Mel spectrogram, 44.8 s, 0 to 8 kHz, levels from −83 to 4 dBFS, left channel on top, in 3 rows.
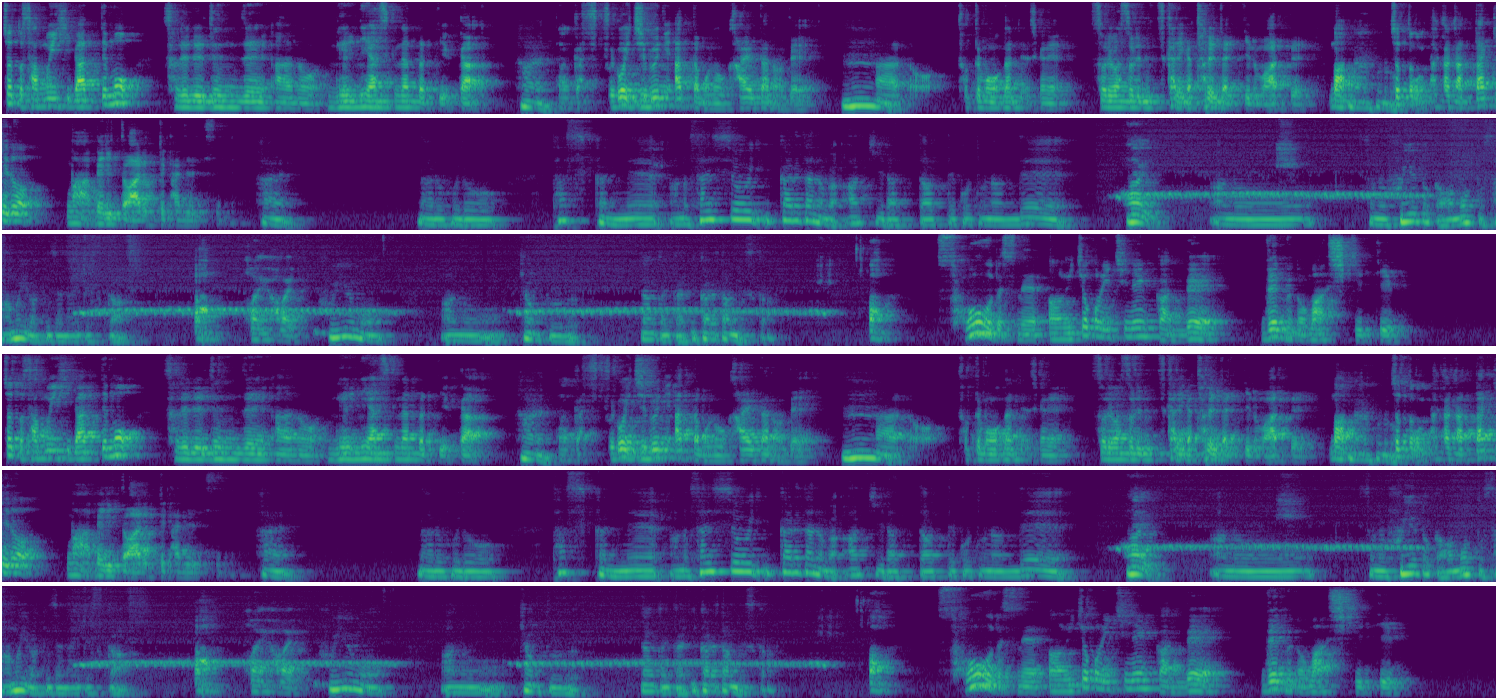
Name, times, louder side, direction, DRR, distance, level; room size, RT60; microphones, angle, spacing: voice 1, 0.0-1.3 1.6-4.8 5.6-8.1 8.7-9.3 9.6-10.6 10.9-13.0 13.3-13.4 13.9-15.2 15.6-16.9 26.1-26.4 31.8-32.0 32.3-32.8 38.5-38.7 39.2-42.0 42.5-43.8, left 2 dB, 60° left, 6 dB, 4.4 m, -25 dB
voice 2, 5.2-5.5 8.4-9.0 13.5-14.0 17.5-17.8 19.1-19.9 20.4-25.6 26.2-26.5 27.0-28.1 28.5-31.2 33.1-33.7 34.3-35.7 36.3-37.6, equal, 10° left, 2 dB, 1.8 m, -29 dB
sound 1, 26.0-29.9 30.6-33.9 34.9-38.2, left 3 dB, 40° left, 7.0 m, -38 dB
27.0 x 14.0 x 3.0 m, 0.38 s
head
